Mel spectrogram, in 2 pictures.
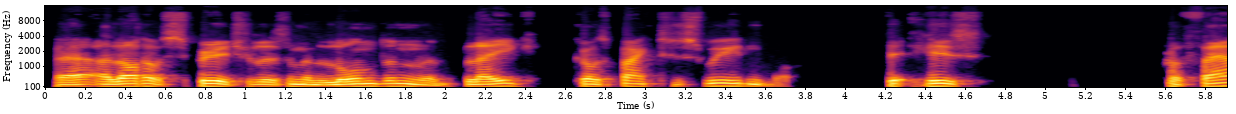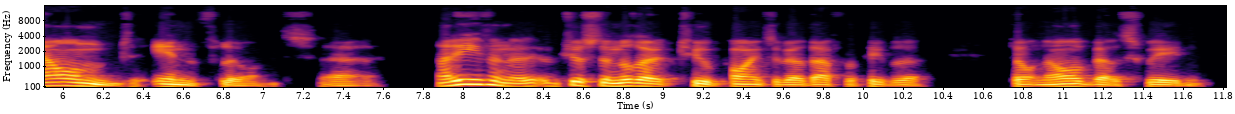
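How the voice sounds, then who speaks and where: Low, mellow-voiced man explaining. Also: lively intonation, no echo, rough recording. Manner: thoughtful, halting, frequent restarts. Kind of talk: explanatory interview talk.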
